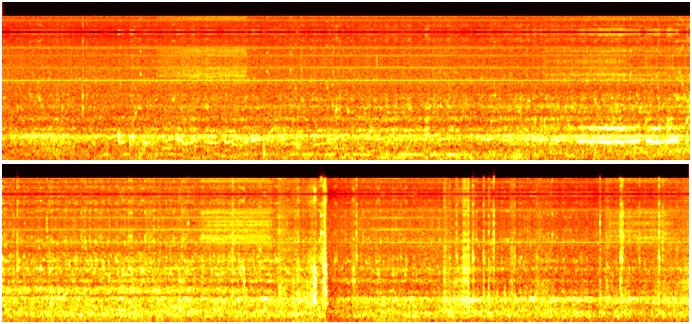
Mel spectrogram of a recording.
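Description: Underwater noise on a scuba cave dive: a steady wash of water sound with a faint hum. A louder stretch of about a second comes near the middle, and a single sharp click a few seconds later.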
